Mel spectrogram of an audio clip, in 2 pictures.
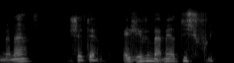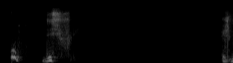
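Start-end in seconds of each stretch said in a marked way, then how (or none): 0.0-1.4 softer, lower tender words to mother; quiet loving retold line. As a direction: say it gently, like a hug. Hugging his mother in story.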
